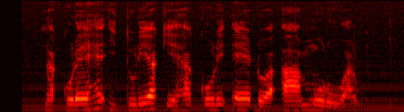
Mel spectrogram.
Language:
Kikuyu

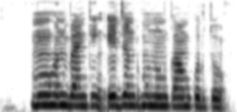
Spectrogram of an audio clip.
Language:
Marathi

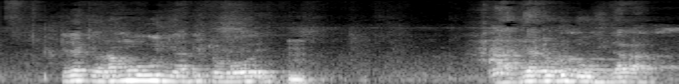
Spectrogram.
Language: Italian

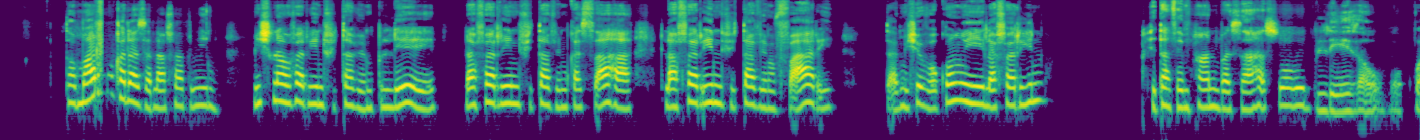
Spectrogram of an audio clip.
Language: Bara Malagasy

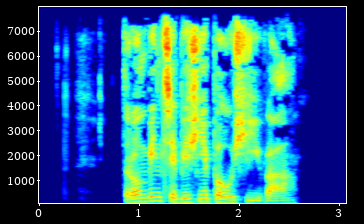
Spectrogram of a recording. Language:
Czech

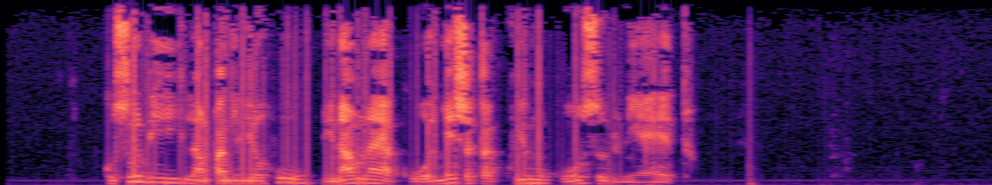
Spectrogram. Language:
Swahili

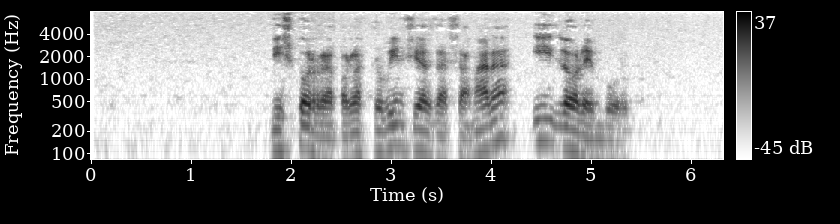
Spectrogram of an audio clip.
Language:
Catalan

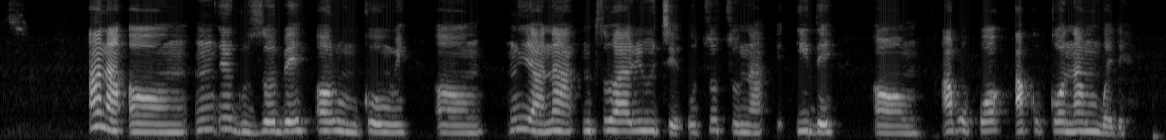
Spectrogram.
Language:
Igbo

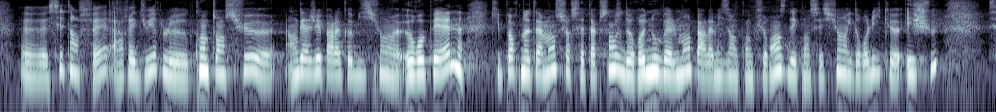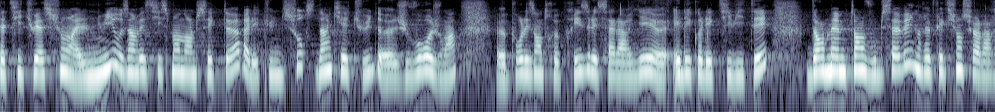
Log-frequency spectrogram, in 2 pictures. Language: French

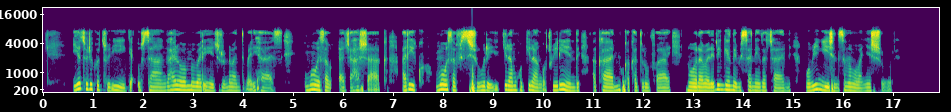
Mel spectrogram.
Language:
Rundi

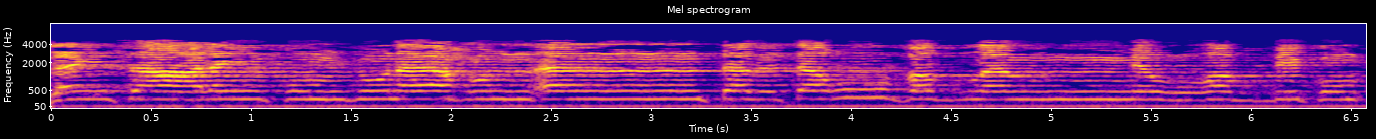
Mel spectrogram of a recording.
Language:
Arabic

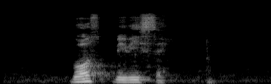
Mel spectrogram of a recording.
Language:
Spanish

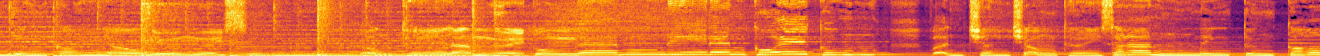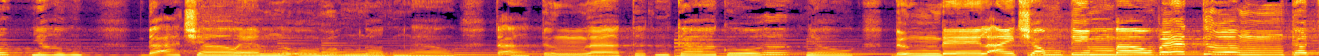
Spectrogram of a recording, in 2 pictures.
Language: Vietnamese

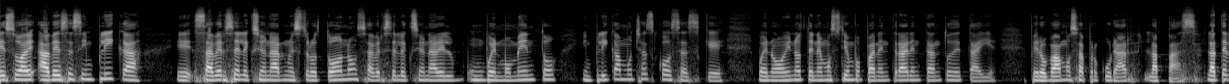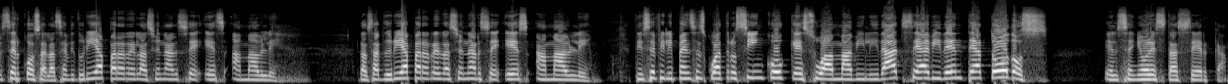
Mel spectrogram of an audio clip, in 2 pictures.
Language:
Spanish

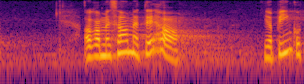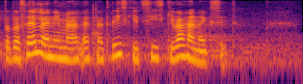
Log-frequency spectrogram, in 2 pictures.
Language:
Estonian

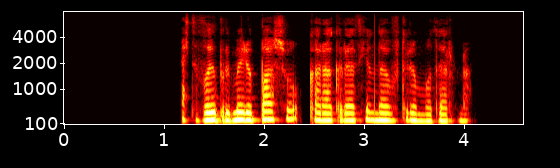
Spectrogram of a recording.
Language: Galician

